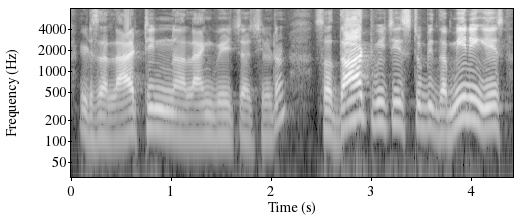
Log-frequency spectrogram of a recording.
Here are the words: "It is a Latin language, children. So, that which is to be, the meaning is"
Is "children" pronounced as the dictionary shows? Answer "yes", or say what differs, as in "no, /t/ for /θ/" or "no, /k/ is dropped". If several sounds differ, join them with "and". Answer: yes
